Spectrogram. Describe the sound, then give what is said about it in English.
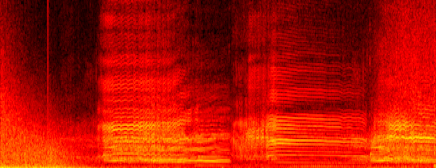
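Sheep raised on a small farm bleat loudly, several long wavering calls in succession, following a brief low rumbling noise at the start. “My wife and I have a small farm. Come on. And we raise sheep, Ho. Market lambs, and breeding stock.”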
